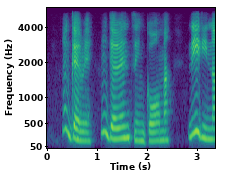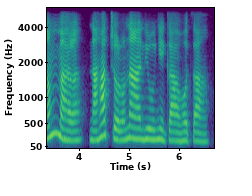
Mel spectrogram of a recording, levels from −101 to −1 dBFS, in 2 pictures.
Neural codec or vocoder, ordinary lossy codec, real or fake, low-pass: codec, 16 kHz, 0.7 kbps, FocalCodec; none; fake; 5.4 kHz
